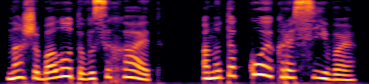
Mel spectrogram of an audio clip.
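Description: A woman's voice: sits high, expressive, measured pace, mellow, no room sound, clean studio sound, pitched above the performer's own voice. Woman voicing Moroshka, an eager swamp kikimora. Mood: pleading. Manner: pleading, enthusiastic.

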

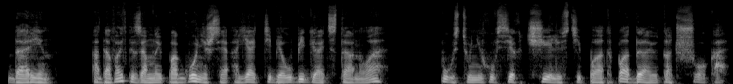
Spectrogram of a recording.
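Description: A man's voice: on the low side, a little fast, a little mellow, no echo, studio quality, natural voice. A man voicing a mischievous giant male spirit cat who teases and plays innocent, in an audiobook. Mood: sly. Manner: teasing, playful, feigning innocence. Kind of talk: audiobook character voice.

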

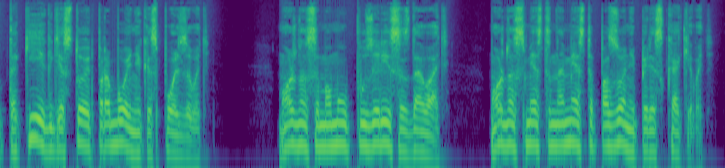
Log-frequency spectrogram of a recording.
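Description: A man voicing a menacing mercenary stalker with a slow, taunting drawl in an audiobook reading. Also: mid-range voice, darkish tone, no echo, clean studio sound, close to an everyday voice. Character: menacing male mercenary stalker, sneering and cruel.

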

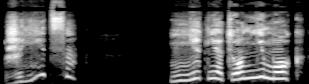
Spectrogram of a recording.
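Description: A woman's voice: on the high side, expressive, a little slow, dry recording, voice pushed up. A frantic young woman pleads in a raised, quivering voice, close and dry with no room sound around her. A man reads her out in a storybook reading. Her words come out tearful and broken. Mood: distraught. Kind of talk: audiobook character voice.

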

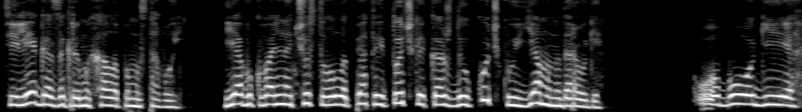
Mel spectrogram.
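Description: A woman narrating first-person fiction as an audiobook reader, with a lively, expressive reading. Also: medium pitch, fairly quick, dry recording, clean studio sound.

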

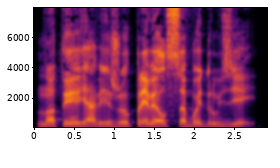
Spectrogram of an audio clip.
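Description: A man's voice: on the high side, lively intonation, a little slow, a bit bright, clean tone, pitched above the performer's own voice. A man reading an audiobook, voicing a ruthless, scornful old wizard with emphatic, raised delivery.

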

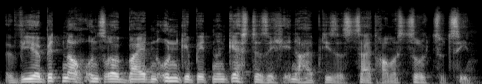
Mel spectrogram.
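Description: A man's voice: mid-range voice, lively intonation, fairly quick, slightly rough, pitched above the performer's own voice. A man reading a novel aloud, voicing the formal, courteous spokesman of a group of assassins. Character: formal male spokesman of a band of killers.

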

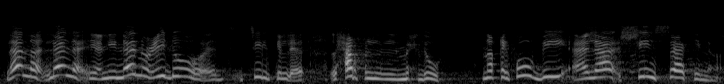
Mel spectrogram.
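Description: Woman teacher with a high voice going over recitation rules, keeps checking in, dull echoey hall recording. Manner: checks in with listeners often, drawing out quoted verses slowly. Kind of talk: classroom lesson on recitation rules. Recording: dull lo-fi audio with long hall reverb.

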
